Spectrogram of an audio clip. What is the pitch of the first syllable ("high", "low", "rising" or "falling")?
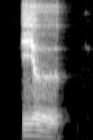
low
